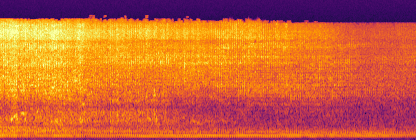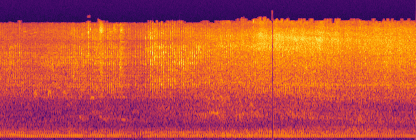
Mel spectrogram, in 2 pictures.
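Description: A car engine hums steadily close by as the car creeps forward.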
